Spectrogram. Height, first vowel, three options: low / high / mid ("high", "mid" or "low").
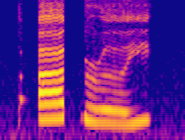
low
